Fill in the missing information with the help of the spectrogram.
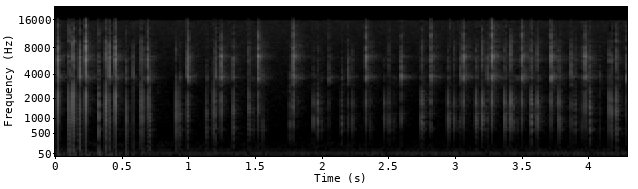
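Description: A round, engraved, palm-sized bamboo jar lid is held close to the microphone and tapped with the fingertips. The result is a rapid, uneven series of short, dry clicks and taps that die away almost instantly, over a faint low hum.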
